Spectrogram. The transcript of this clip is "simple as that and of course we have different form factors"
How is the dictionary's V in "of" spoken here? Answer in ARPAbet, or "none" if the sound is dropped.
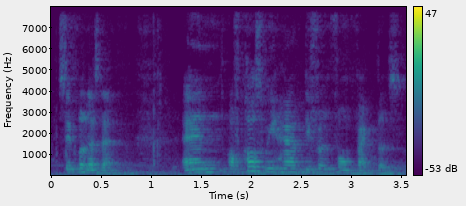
F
